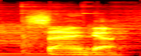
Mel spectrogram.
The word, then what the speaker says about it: Sangha: Sangha.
